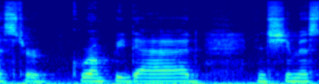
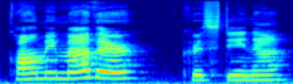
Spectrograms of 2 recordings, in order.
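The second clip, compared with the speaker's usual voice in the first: higher and loud, easing on the name; shouted back; 8 semitones higher, 11 dB louder than usual. A narrator's reading. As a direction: shout back firmly to the daughter. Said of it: "Mildred shouted back".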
